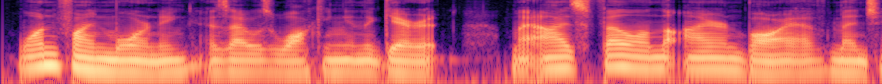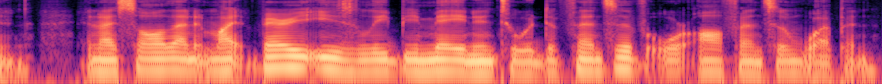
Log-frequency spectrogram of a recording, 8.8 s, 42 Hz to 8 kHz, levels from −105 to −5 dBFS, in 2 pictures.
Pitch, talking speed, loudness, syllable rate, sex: 100 Hz, 245 wpm, -19 LUFS, 6.7 syllables/s, male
